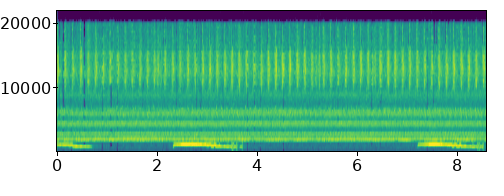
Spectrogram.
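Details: An Eastern screech owl of central Texas gives two quavering whistles that rise slightly, then sag downward, about five seconds apart, over a steady high electronic or insect-like drone.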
